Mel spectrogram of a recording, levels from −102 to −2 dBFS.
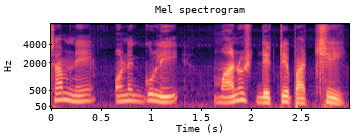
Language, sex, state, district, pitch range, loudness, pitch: Bengali, male, West Bengal, Alipurduar, 135-175 Hz, -18 LUFS, 150 Hz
